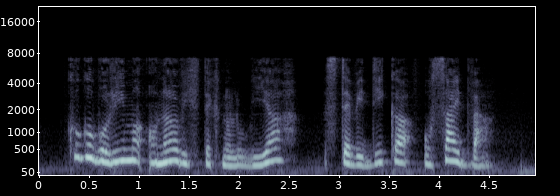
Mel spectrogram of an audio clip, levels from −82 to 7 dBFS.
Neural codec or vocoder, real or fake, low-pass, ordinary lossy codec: codec, 16 kHz, 0.4 kbps, LongCat-Audio-Codec; fake; 7.2 kHz; none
